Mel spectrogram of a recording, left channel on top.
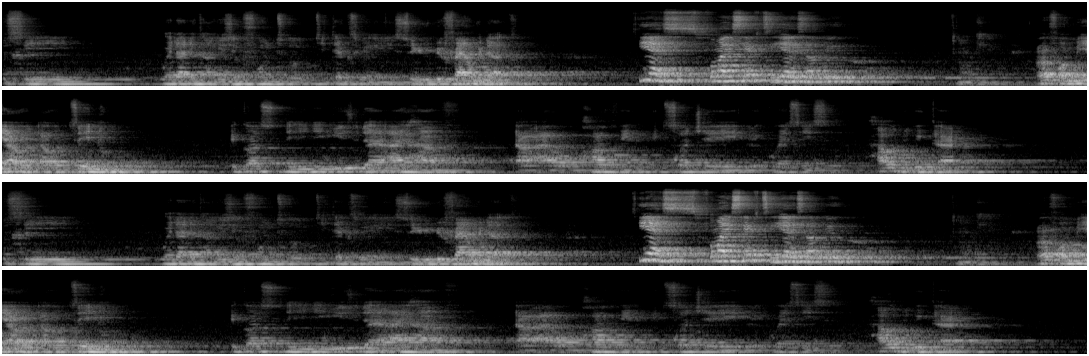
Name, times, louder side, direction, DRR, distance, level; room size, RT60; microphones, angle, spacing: voice 1, 0.0-0.8 1.6-5.1 9.2-10.1 10.3-12.2 13.1-15.4 16.0-19.2 19.5-20.4, left 1 dB, 20° left, 1 dB, 0.9 m, -26 dB
voice 2, 6.4-8.7, right 1 dB, 70° right, -3 dB, 2.1 m, -21 dB
7.6 x 6.7 x 7.9 m, 2.2 s
head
